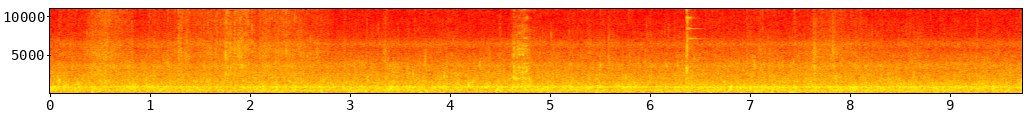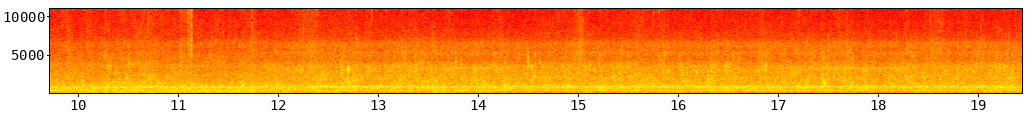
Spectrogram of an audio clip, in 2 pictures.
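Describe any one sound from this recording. Fern fronds rustle as a man pulls and gathers them.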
